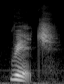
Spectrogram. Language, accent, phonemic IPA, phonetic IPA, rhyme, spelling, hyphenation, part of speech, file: English, US, /ˈɹɪt͡ʃ/, [ˈɹʷɪt͡ʃ], -ɪtʃ, rich, rich, adjective / noun / verb, En-us-rich.ogg
- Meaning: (adjective) 1. Wealthy: having a lot of money and possessions 2. Having an intense fatty or sugary flavour 3. Remunerative 4. Plentiful, abounding, abundant, fulfilling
